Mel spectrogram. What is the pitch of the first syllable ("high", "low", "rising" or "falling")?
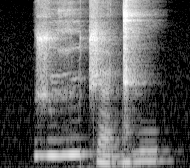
high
